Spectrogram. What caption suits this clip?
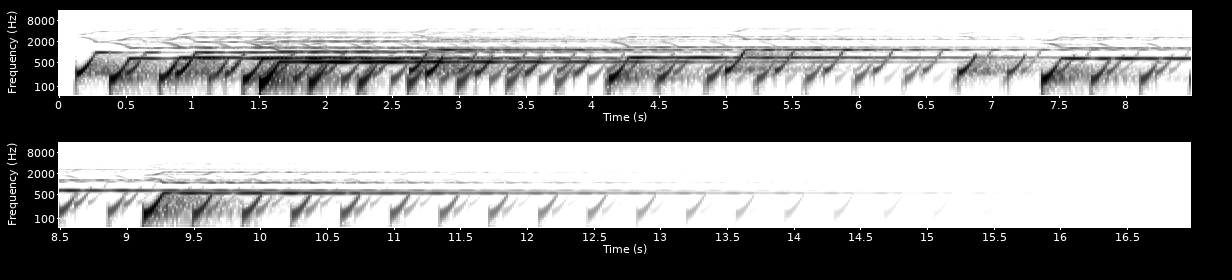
Ode To John Carradine
Thought it might work as a drop-in for others.
ambient, electronic, loop, sci-fi, soundscape, synth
